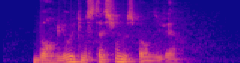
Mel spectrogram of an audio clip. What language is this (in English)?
French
